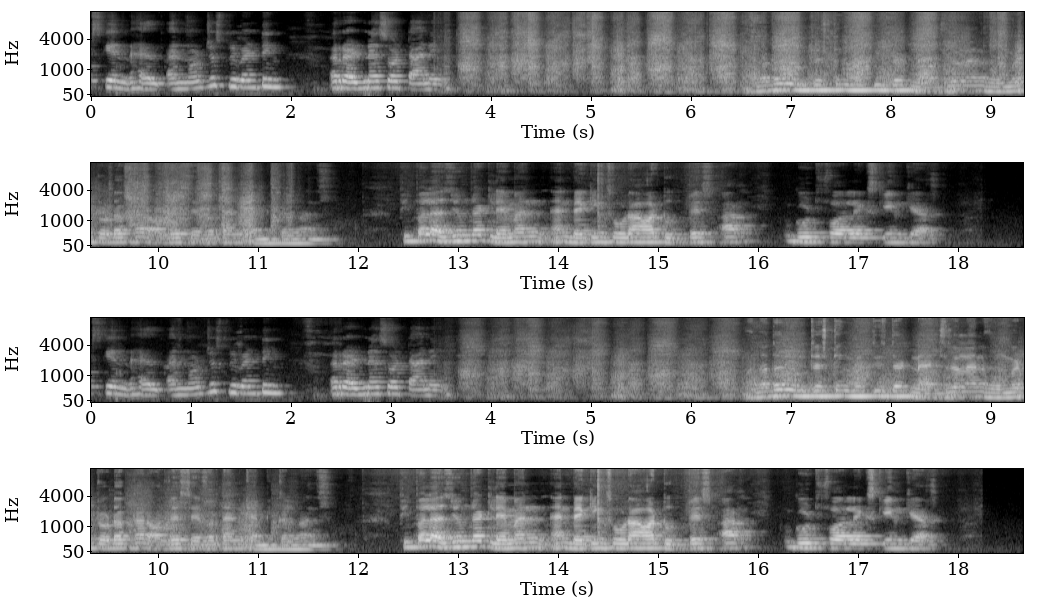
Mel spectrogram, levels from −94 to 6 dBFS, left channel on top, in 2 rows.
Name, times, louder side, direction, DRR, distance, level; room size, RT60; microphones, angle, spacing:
voice 1, 0.0-1.9 2.4-3.6, left 2 dB, 25° left, 0.7 m, -25 dB
sound 1, 3.4-11.4, left 5 dB, 85° left, 2.5 m, -31 dB
voice 2, 6.6-11.8 12.4-16.0 16.3-17.8, right 3 dB, 45° right, 0.9 m, -22 dB
12.0 x 11.5 x 3.7 m
head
